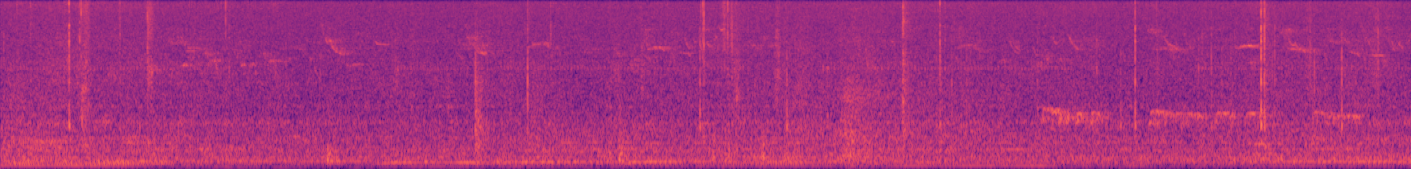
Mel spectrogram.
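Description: Birds calling in the background: short high chirps scattered throughout and a run of repeated lower notes near the end, over a faint low hum that comes and goes.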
